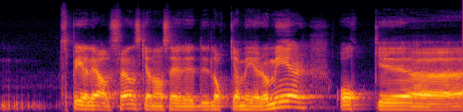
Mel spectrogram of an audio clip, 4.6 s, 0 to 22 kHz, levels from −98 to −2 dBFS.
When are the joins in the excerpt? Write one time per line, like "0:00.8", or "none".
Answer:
none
